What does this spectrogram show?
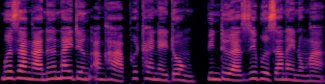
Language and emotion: Bodo, neutral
